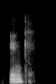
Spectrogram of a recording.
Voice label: "ink", American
